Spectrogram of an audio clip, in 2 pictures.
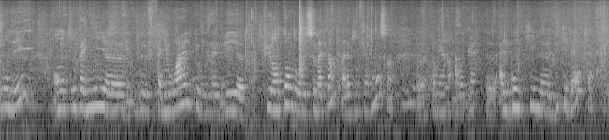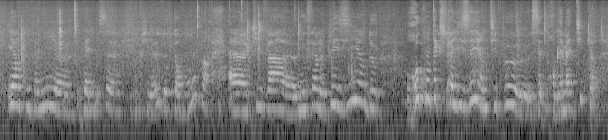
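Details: Adult woman speaking French; Normal speech.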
